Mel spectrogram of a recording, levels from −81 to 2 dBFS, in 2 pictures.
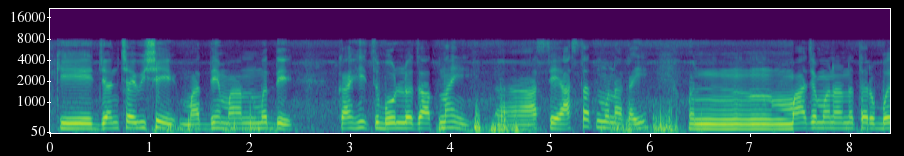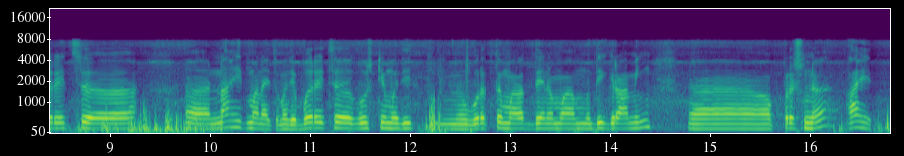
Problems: constant background noise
